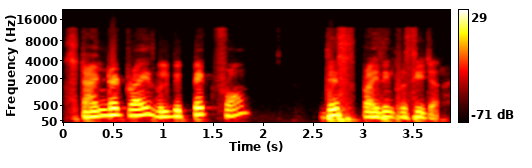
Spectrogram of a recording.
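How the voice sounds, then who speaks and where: A man giving an informal software walkthrough, explaining step by step in a halting way. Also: fairly high pitch, lively intonation, dry recording, low-quality recording. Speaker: SAP instructor.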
